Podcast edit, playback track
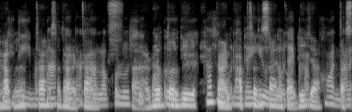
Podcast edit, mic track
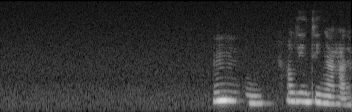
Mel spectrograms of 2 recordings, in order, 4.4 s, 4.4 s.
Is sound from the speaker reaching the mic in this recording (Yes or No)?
No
